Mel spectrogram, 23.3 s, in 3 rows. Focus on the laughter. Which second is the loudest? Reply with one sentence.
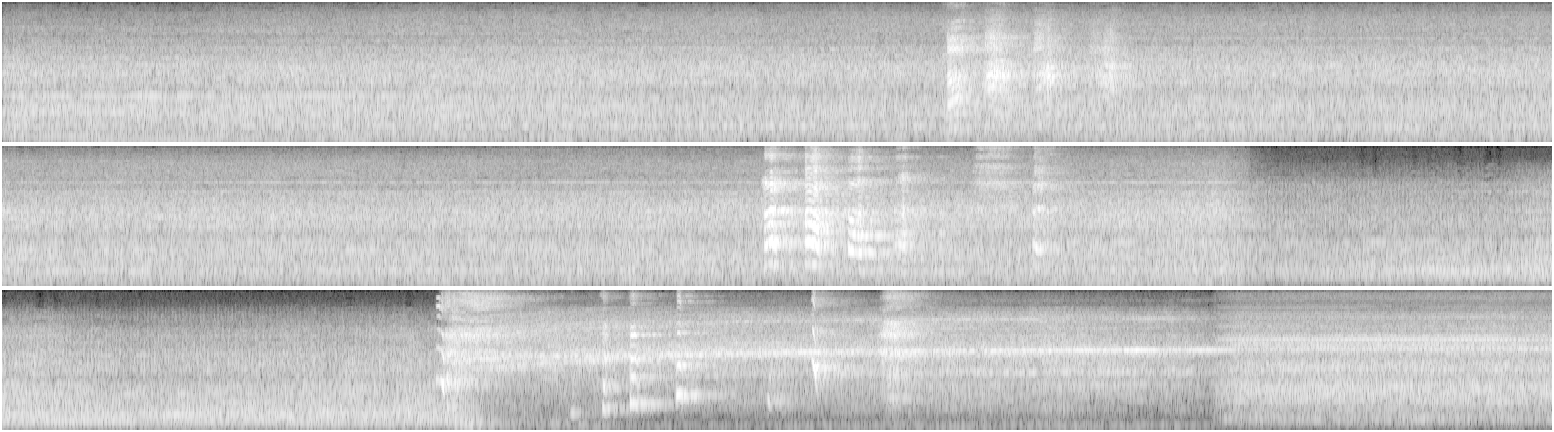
The loudest moment of the laughter is at 12 seconds.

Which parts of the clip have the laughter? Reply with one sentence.
The laughter can be heard from 4.7 to 5.6 s, from 11.6 to 13.0 s and from 17.6 to 20.1 s.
